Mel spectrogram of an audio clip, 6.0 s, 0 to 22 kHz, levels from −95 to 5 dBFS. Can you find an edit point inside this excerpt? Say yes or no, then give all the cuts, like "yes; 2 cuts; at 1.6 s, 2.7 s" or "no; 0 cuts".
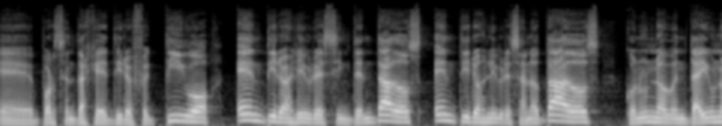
yes; 1 cut; at 1.8 s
